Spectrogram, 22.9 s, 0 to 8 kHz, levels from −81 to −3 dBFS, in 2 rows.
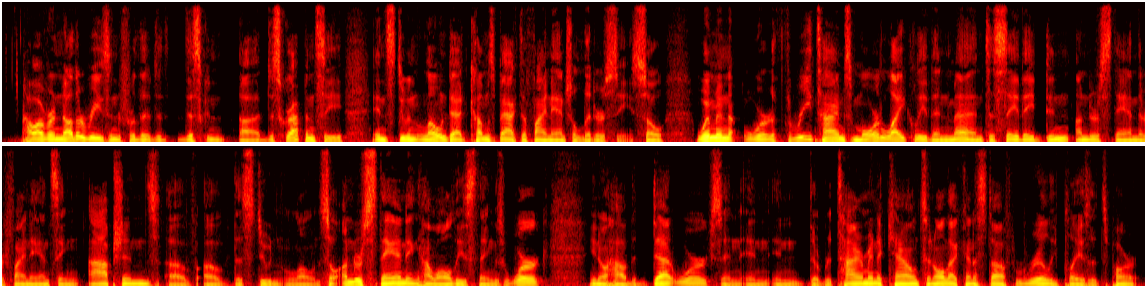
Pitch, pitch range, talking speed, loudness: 90 Hz, 80-105 Hz, 180 wpm, -29 LUFS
